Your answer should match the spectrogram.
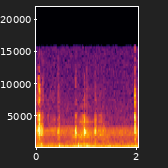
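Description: Faint handling of loose paper diary pages, with a few light ticks and soft rustles over a low room hum.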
